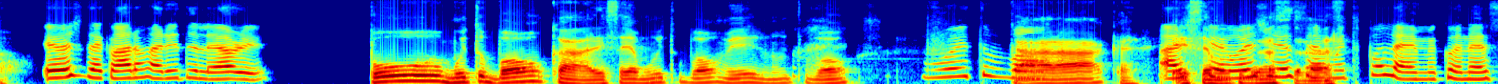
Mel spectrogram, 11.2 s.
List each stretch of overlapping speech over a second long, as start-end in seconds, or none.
8.7-10.1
